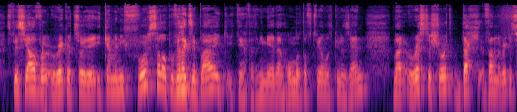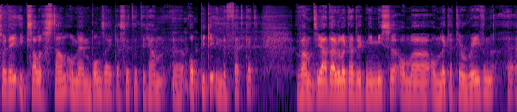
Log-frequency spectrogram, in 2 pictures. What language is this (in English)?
Dutch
